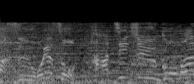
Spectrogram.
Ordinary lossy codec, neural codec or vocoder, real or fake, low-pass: none; none; real; 7.2 kHz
